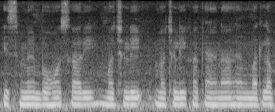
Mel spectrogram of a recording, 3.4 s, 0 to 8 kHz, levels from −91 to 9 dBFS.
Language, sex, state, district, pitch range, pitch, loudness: Hindi, male, Chhattisgarh, Raipur, 130-135 Hz, 135 Hz, -13 LUFS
